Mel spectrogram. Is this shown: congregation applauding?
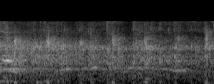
yes

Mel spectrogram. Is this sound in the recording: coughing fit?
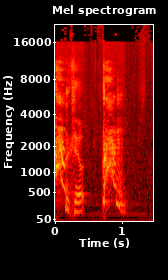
yes

